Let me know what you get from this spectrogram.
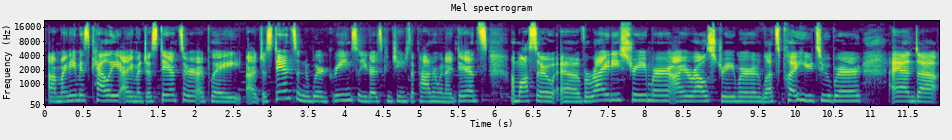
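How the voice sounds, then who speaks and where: Bright chatty streamer woman. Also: on the high side. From New Jersey, US. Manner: chatty, rambling with fillers and laughs. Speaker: livestreamer. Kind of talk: casual chat to a live stream chat.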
